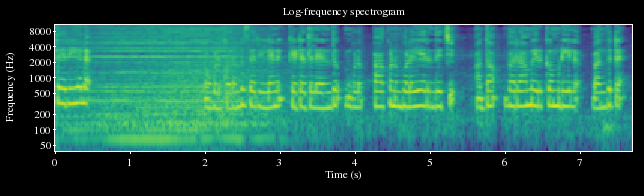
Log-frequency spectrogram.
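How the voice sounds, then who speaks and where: A woman's voice: high voice, flat delivery, fairly quick, over music. A young woman voicing a sensitive, stubborn young woman in love in an audio drama, talking in a pouting, emotional way. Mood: sulky. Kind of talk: amateur audio drama acting.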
